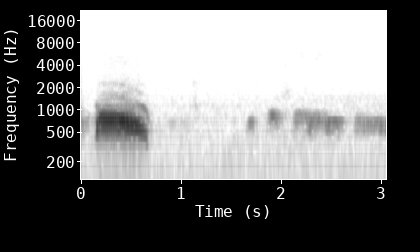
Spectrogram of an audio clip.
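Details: Spotted dove giving one long, full, gently falling coo, followed by several faint, short, muffled notes, used to call females and provoke rival males.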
